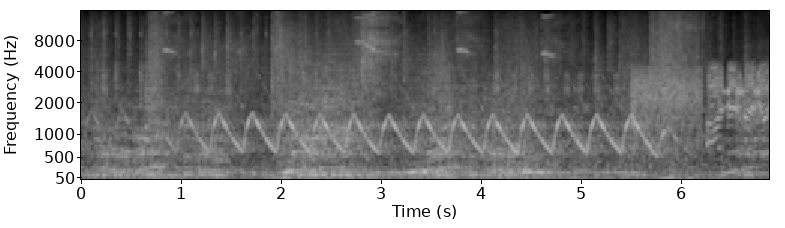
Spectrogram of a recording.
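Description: A police siren wails rapidly up and down.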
